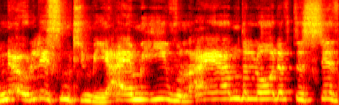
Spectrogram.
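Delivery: attempted evil voice, pitched a bit high. Imitating an actor straining to sound like an evil sith lord. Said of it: "Adam Driver trying to be like".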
